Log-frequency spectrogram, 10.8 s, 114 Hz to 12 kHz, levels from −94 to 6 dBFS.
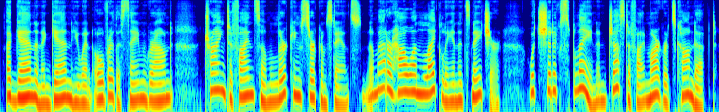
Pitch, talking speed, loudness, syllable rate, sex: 210 Hz, 160 wpm, -18 LUFS, 5.0 syllables/s, female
